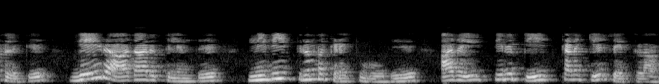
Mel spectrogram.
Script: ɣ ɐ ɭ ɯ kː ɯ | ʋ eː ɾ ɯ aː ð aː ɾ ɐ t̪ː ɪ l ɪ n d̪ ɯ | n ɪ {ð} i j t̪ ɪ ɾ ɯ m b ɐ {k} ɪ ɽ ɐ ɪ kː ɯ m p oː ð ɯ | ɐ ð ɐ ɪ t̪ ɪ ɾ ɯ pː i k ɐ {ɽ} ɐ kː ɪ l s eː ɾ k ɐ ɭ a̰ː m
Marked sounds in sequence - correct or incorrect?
correct, correct, correct

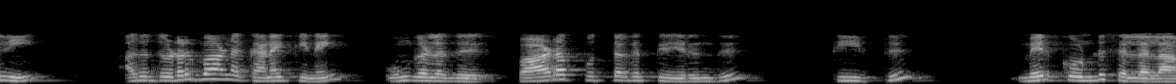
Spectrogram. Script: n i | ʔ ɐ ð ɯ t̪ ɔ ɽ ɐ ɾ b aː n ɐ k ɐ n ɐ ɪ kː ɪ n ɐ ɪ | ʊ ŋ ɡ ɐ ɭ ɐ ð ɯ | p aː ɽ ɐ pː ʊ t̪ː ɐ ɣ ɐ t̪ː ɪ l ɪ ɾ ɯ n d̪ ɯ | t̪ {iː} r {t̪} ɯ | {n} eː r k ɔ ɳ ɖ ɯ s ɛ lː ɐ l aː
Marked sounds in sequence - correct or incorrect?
correct, correct, incorrect

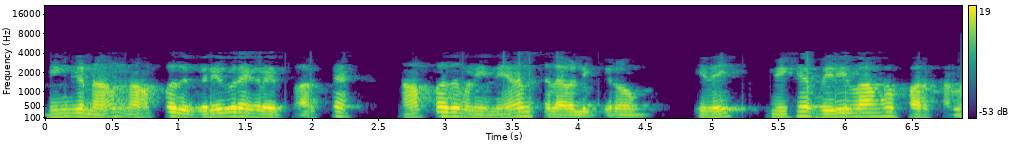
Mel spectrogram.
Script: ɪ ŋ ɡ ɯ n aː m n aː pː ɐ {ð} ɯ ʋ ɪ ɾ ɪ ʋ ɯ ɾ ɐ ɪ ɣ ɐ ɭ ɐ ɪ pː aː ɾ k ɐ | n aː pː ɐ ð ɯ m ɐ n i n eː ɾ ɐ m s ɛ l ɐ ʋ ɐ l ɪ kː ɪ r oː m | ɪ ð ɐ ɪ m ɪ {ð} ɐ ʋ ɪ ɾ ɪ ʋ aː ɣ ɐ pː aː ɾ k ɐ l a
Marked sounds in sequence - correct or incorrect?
correct, incorrect

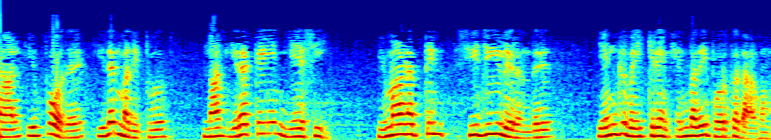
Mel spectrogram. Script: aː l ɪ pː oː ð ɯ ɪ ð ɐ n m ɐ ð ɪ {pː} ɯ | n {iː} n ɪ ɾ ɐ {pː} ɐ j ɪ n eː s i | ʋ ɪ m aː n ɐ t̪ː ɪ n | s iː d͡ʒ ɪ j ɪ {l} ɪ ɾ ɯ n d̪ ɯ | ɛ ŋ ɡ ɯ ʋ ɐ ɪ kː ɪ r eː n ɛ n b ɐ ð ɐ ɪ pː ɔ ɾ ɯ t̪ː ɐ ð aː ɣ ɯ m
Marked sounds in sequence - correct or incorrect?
correct, incorrect, incorrect, correct

